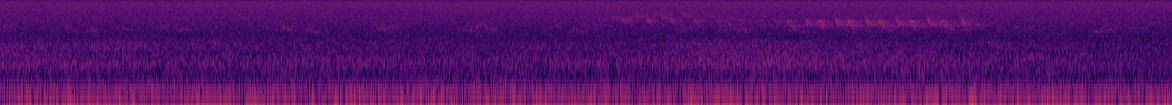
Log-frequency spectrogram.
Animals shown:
Red-eyed Vireo (Vireo olivaceus), Nashville Warbler (Leiothlypis ruficapilla), Ovenbird (Seiurus aurocapilla)

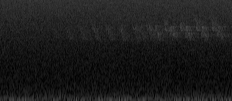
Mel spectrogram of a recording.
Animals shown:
Ovenbird (Seiurus aurocapilla)

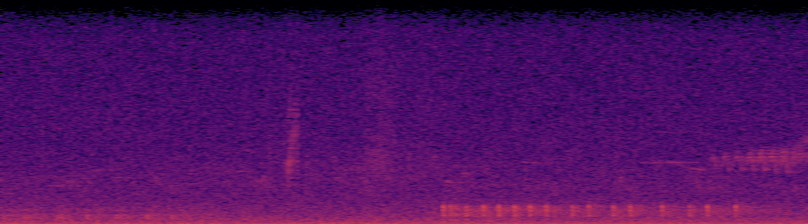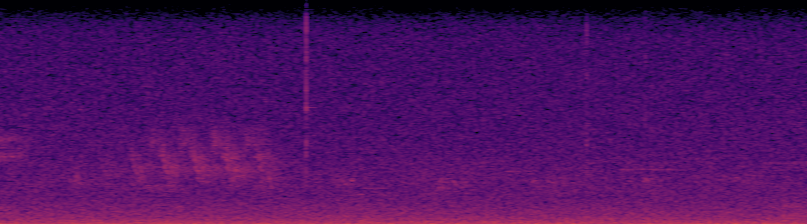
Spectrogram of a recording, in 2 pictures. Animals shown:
Black-throated Blue Warbler (Setophaga caerulescens), Black-throated Green Warbler (Setophaga virens), Yellow-bellied Sapsucker (Sphyrapicus varius), Ovenbird (Seiurus aurocapilla), Red-eyed Vireo (Vireo olivaceus)

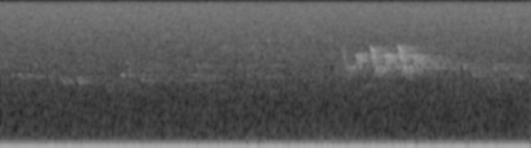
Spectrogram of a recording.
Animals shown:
Veery (Catharus fuscescens), American Robin (Turdus migratorius), Mourning Warbler (Geothlypis philadelphia)

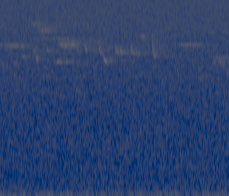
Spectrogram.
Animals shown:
Winter Wren (Troglodytes hiemalis)

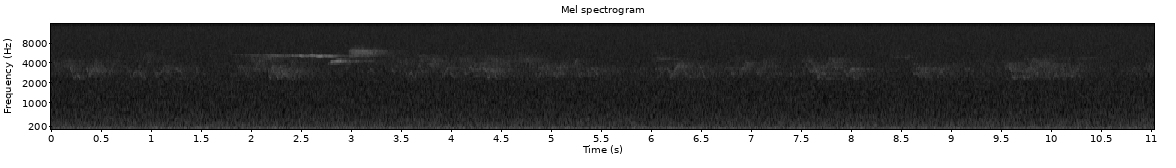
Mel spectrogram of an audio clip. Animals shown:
Black-throated Green Warbler (Setophaga virens), Red-eyed Vireo (Vireo olivaceus)

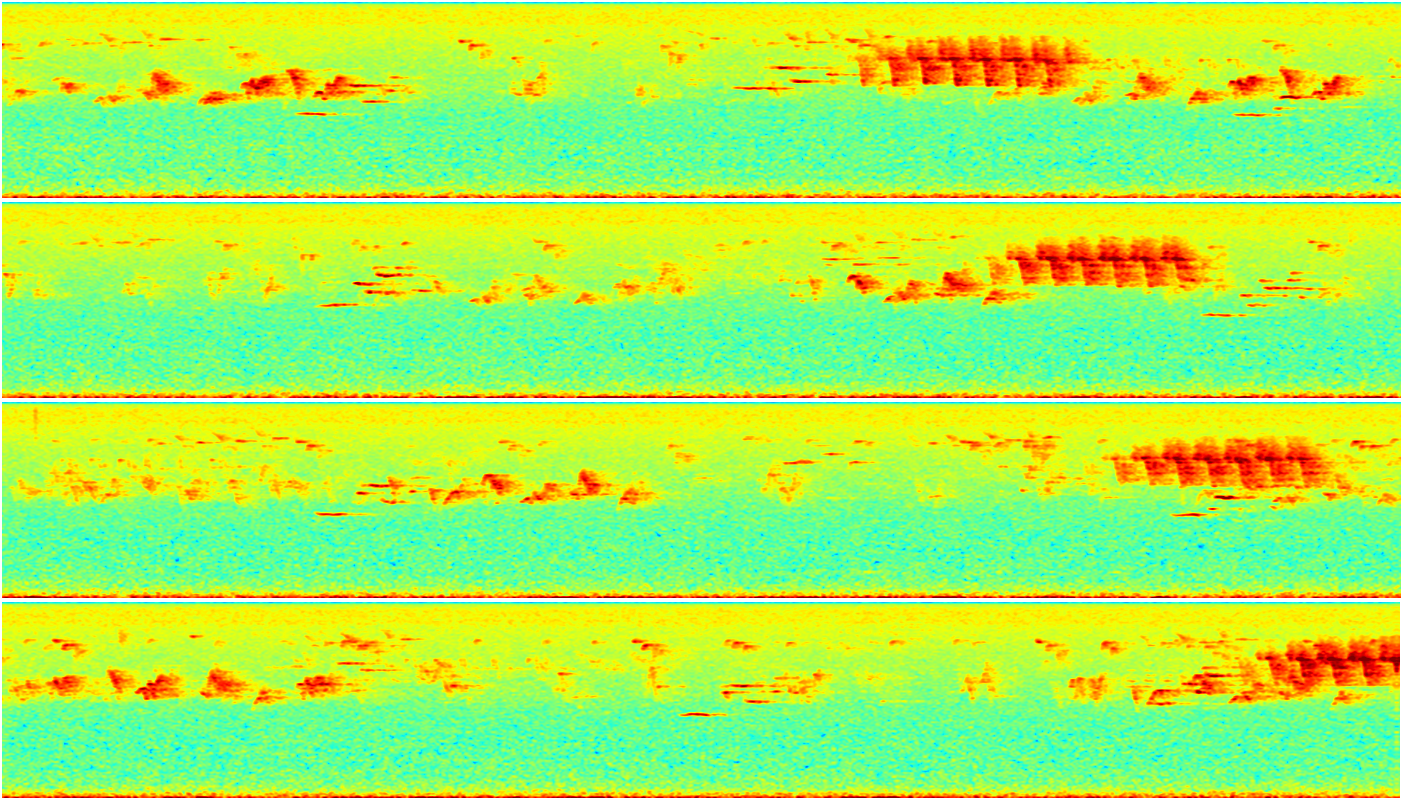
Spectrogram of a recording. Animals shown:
Blackburnian Warbler (Setophaga fusca), Scarlet Tanager (Piranga olivacea), Red-eyed Vireo (Vireo olivaceus), Ovenbird (Seiurus aurocapilla), Black-capped Chickadee (Poecile atricapillus), Hermit Thrush (Catharus guttatus)

